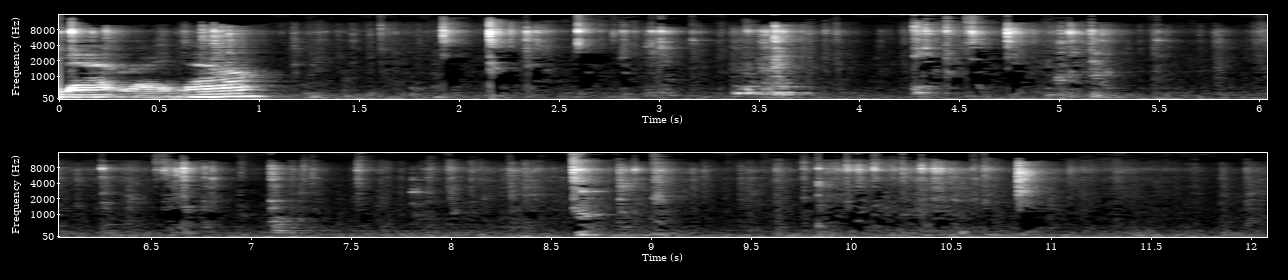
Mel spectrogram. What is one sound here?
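Hand-operated machine parts click and clatter.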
